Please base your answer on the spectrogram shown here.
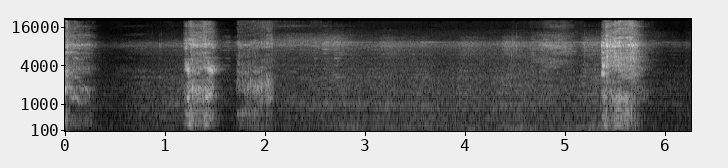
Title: Me coughing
